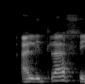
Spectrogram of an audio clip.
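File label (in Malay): "aliterasi", Malay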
